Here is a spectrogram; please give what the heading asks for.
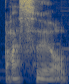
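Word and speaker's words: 봤어요: su pronunciación base o si hablamos un poco más rápido queda como paseo paseo y seguro que habéis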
